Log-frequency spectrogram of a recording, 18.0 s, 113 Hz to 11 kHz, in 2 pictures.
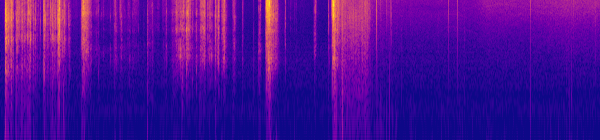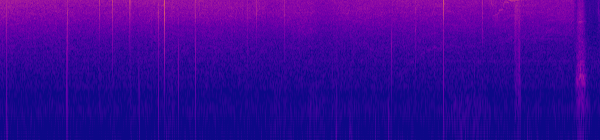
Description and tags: Matchbox Lighting Match Stick
Opening of a small matchbox, grabbing a match and lighting it. I had to strike the surface twice, the match gets lit with the second strike. It gets blown out at the end. After striking the phosphorus surface, the noise you hear is actually caused by the flame and burning wood and escaping gases on the match!
Recorded with Sennheiser ME 64 on Focusrite Scarlett.
If you use my sound I would love to see, how. If you like, share your project.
